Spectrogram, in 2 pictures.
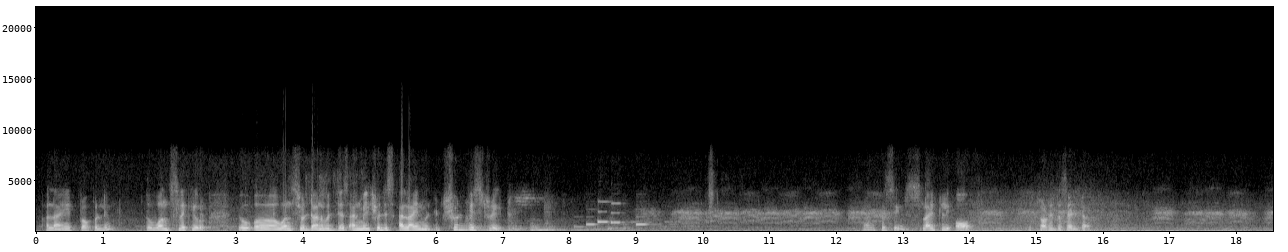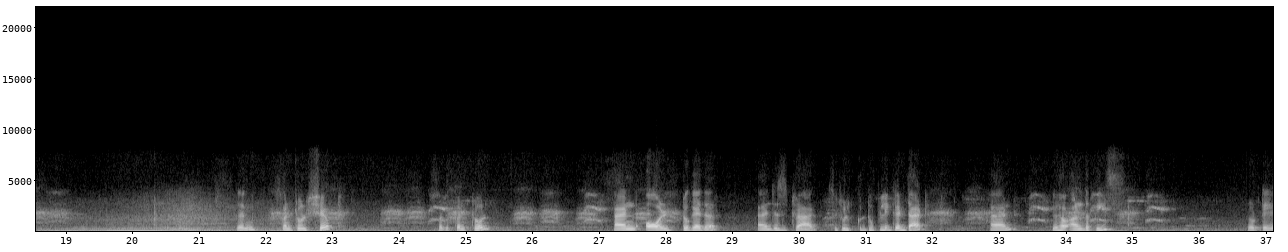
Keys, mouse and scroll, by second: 0.7 click, 1.9 shift+click, 2.7 right click, 3.2 alt+click, 3.5 right click, 10.0 click, 12.5 middle click, 13.7 click, 13.7 right click, 15.3 click, 17.0 click, 19.2 click, 19.2 right click, 20.4 right click, 21.0 click, 24.3 click, 30.6 click, 33.6 right click, 33.6 shift+click, 34.3 shift+click, 35.0 right click, 35.1 shift+click, 36.5 middle click, 36.5 click.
